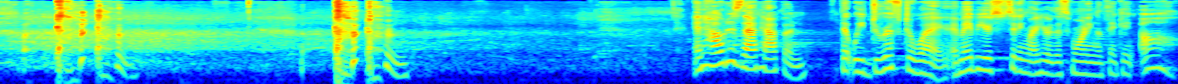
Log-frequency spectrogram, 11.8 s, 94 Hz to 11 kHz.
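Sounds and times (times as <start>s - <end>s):
laughter: 0.0s - 6.6s
speech: 0.2s - 1.3s, 3.8s - 4.3s, 7.0s - 11.7s
person coughing on a cough drop stuck in their throat: 0.2s - 1.4s, 3.3s - 4.1s.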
